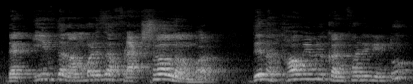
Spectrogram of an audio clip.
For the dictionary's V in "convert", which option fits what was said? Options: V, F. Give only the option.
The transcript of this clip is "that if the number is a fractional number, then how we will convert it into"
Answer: F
